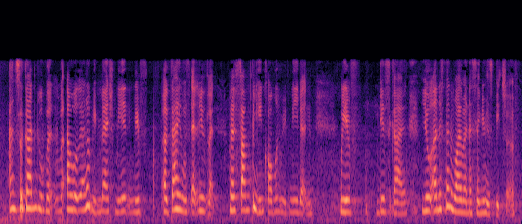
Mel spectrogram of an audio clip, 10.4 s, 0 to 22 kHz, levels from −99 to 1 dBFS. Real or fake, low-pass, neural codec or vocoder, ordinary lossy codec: fake; 7.2 kHz; codec, 16 kHz in and 24 kHz out, 1.1 kbps, FireRedTTS-2 codec; none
